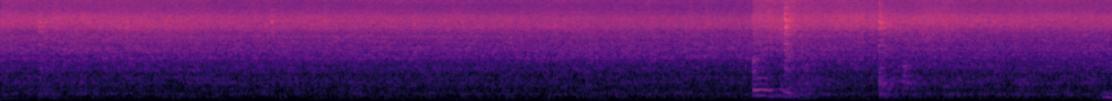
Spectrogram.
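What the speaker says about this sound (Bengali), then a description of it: "আলুটা একটু ভাজা ভাজা হলে তারপরে আমি আলুটা নামিয়ে ফেলব।" Potato pieces with a little turmeric fry in a pan with a constant, even hiss and sizzle, broken near the end by a couple of brief stirring knocks.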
